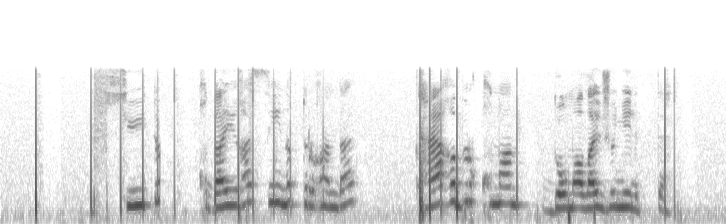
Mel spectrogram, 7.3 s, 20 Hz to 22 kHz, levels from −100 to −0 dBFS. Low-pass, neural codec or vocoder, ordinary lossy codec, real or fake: 7.2 kHz; none; none; real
